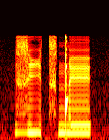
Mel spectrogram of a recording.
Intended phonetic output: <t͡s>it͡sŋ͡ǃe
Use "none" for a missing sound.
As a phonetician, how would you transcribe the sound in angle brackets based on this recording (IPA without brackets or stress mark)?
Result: z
